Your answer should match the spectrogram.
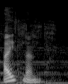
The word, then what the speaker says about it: Island: ¿No es Island? – Island. – La S no se pronuncia.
